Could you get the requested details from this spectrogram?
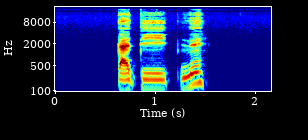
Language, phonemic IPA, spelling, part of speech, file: Navajo, /tɑ̀tìːʔnɪ́/, dadiiʼní, verb, Nv-dadiiʼní.ogg
- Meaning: first-person plural imperfective of ní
